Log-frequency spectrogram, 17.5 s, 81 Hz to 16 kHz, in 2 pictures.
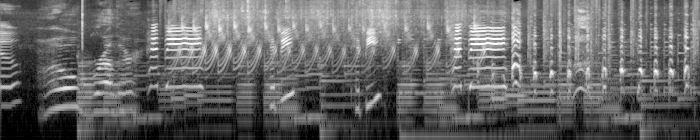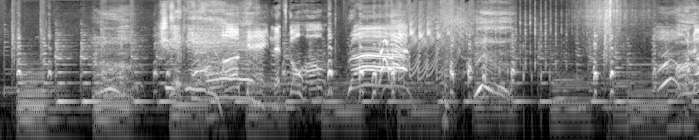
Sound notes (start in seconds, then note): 2.1 buzzing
